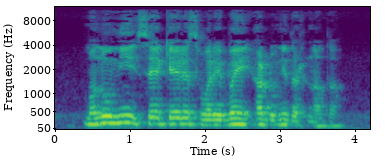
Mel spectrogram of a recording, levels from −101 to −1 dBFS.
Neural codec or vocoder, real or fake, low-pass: none; real; 10.8 kHz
